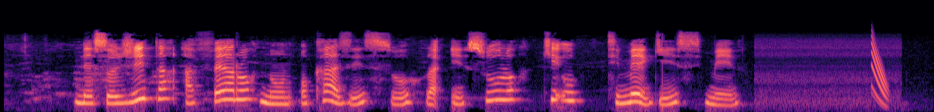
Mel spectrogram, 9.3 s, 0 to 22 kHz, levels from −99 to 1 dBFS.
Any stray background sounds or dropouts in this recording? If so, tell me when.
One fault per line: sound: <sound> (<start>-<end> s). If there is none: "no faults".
sound: chirp (8.7-8.9 s)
